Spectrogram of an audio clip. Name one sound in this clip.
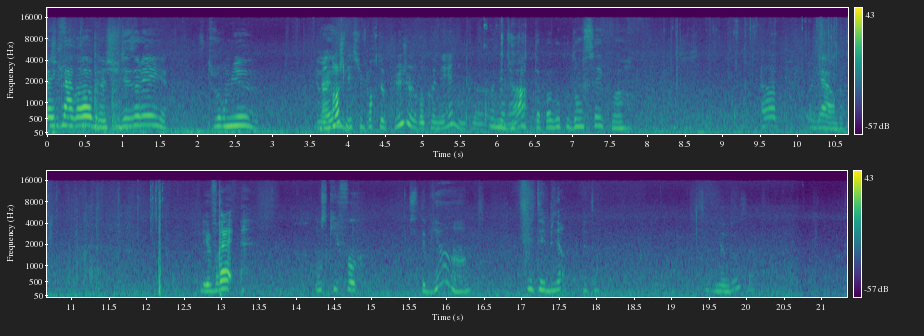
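Young women talk quietly close by.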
